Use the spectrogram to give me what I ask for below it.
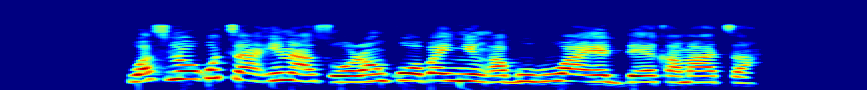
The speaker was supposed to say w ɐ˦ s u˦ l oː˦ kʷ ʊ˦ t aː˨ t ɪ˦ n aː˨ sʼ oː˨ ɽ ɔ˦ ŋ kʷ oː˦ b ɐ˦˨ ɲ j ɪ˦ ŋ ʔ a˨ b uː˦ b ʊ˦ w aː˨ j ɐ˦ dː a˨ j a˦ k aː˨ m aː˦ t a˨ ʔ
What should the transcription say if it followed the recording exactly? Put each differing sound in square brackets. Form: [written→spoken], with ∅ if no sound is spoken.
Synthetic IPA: w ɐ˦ s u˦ l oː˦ kʷ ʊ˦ t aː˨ [t→ʔ] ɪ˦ n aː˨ sʼ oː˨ ɽ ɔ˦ ŋ kʷ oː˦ b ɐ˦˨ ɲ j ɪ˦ ŋ ʔ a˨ b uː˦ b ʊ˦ w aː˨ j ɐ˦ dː a˨ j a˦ k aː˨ m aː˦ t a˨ ʔ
